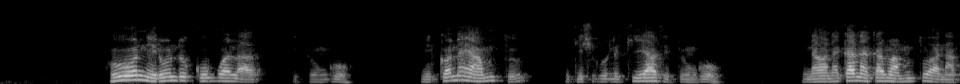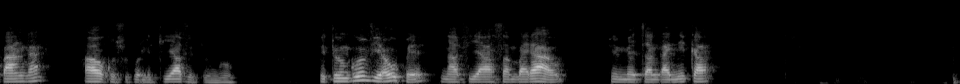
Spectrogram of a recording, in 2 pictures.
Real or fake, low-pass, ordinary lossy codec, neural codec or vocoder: fake; 7.2 kHz; Opus, 16 kbps; codec, 16 kHz, 16 kbps, FunCodec, trained on Chinese and English, 50 frames a second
